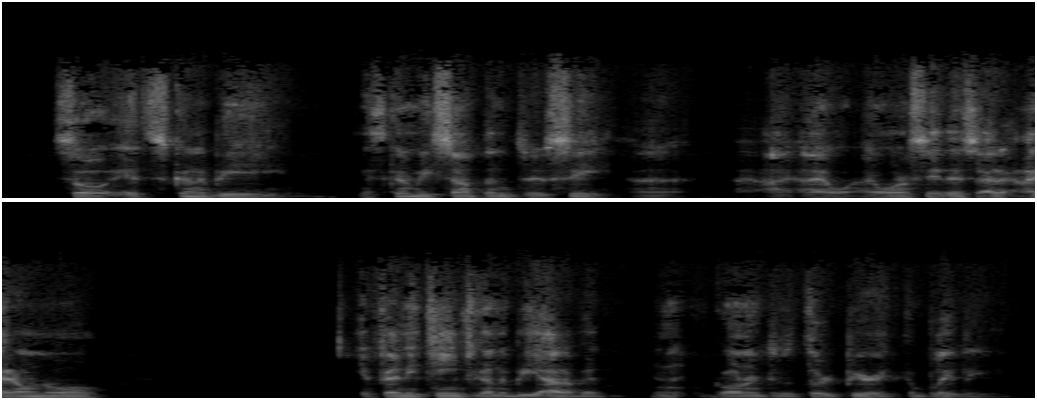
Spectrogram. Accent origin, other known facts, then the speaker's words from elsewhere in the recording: Minnesota, United States; moved away; I said, yeah, well, we live down here now, but we're from Minnesota.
